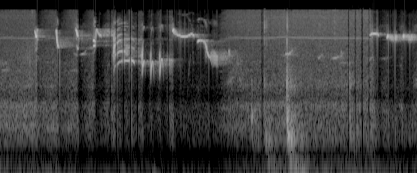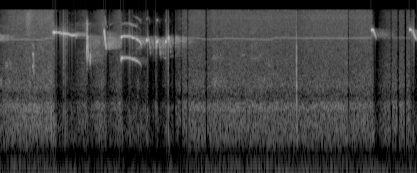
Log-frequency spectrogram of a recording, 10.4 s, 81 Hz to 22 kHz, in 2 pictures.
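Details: A drongo at sunrise on 25 January in Tswalu Kalahari Reserve, South Africa, pours out a rapid, varied stream of sharp chirps, high whistles and buzzy mimicked notes, flycatcher included, in near-constant calling with brief pauses.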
